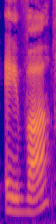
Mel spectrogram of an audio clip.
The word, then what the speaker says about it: Éabha: Um, one of the more popular names is Ava, but it's spelled E Fada A B H A Ava for girls.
